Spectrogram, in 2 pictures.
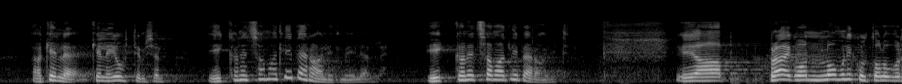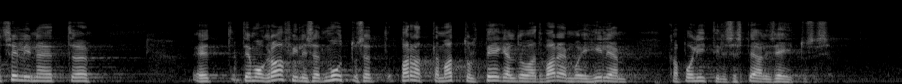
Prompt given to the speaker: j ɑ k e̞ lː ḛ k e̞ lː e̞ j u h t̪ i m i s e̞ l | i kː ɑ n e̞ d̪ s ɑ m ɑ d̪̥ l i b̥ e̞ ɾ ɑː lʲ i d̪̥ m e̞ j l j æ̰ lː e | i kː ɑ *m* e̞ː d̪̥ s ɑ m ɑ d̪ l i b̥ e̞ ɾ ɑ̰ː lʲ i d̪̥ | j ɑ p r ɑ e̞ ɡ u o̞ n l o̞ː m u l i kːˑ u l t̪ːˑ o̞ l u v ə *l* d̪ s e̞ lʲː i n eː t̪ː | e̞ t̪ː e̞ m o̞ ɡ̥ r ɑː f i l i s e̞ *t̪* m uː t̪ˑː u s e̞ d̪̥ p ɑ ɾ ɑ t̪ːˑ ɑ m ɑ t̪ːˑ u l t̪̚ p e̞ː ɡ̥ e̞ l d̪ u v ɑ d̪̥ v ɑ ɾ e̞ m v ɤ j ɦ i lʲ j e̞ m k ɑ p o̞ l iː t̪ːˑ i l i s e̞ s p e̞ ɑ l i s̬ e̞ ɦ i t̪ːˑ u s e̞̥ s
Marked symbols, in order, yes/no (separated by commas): no, no, no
